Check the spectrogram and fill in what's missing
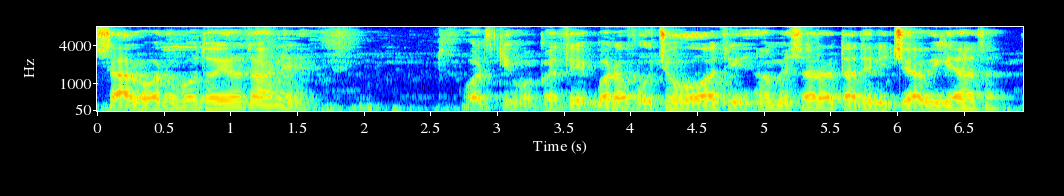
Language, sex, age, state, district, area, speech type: Gujarati, male, 18-30, Gujarat, Aravalli, rural, spontaneous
